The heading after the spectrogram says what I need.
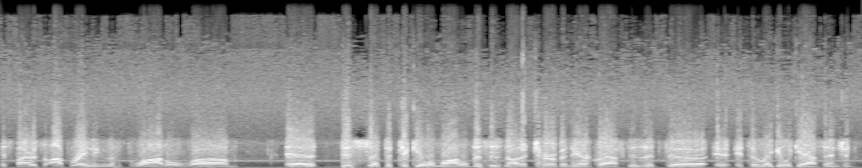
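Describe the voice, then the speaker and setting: An American man working as an air traffic controller, giving measured, hesitant, reassuring step-by-step instructions over aviation radio. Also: mid-range voice, a bit bright, rough recording. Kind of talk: instructional radio talk to a pilot in an emergency.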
